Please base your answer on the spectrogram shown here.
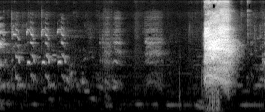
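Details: Pet talking parrot heard asking for roti; soft chattering notes in the first second, then quiet, then one loud harsh broadband squawk lasting about half a second near the end.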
